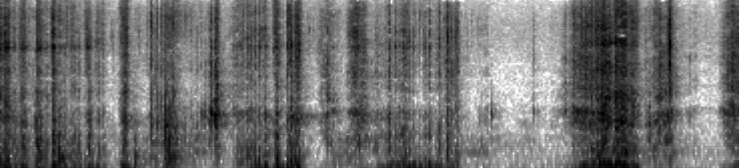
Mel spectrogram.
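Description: A utility knife blade scrapes a solid oval lavender soap bar with a scalloped edge, held in the hand, shaving off thin flakes. Quick, bright, crisp crunching and scraping strokes come in uneven bursts, broken by a brief silence before a louder final run of shaving.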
